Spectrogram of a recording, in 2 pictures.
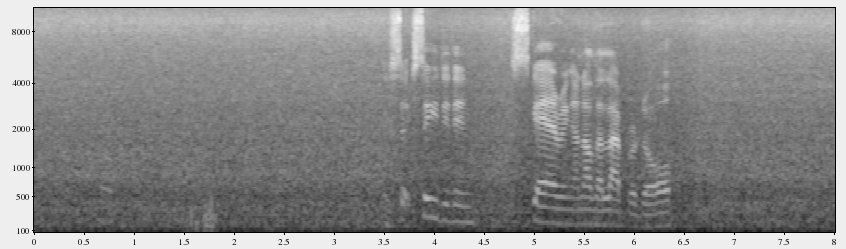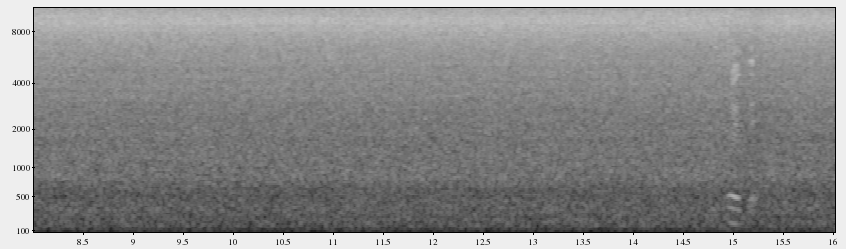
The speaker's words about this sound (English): we're by the waterfall. This must be very powerful, isn't it?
